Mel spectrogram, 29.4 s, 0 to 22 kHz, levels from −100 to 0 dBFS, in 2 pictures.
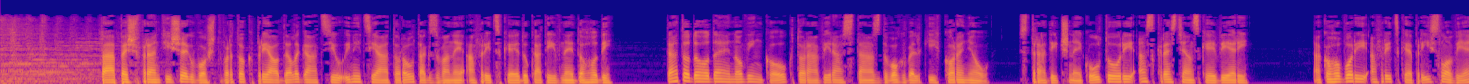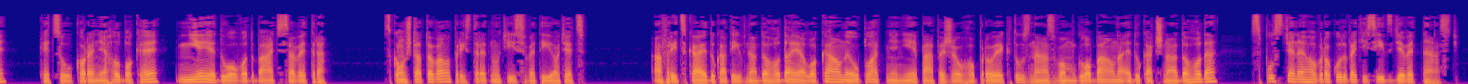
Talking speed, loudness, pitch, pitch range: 130 wpm, -27 LUFS, 105 Hz, 100-115 Hz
